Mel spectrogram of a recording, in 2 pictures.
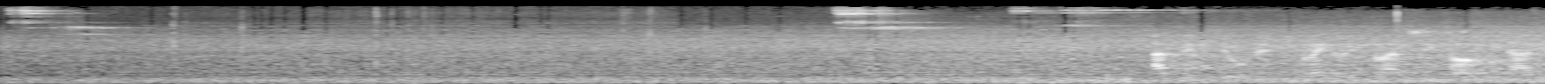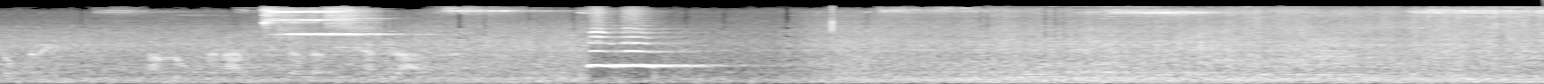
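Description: An electric locomotive hauling a freight train approaches and passes close by.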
